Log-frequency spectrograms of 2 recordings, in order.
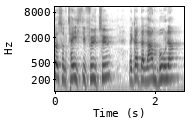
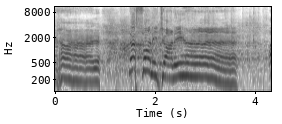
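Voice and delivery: guilty audience member's fake laugh; fake nervous laugh; slower than usual. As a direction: laugh like you're hiding something. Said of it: "Everyone's laughing normally".

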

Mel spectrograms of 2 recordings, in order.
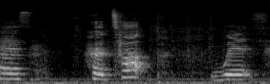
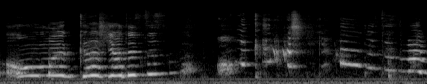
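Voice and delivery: ecstatic squeal; 13 semitones higher than usual. Real, not acted. First sees the baby doll.

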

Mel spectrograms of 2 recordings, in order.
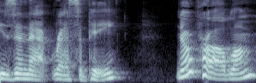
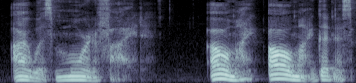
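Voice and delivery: whispered, low and breathless with shame; mortified whisper; 6 semitones lower, 3 dB quieter than usual. Real, not acted. Reliving grandfather's remark, a whisper of mortification. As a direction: whisper it like you want to vanish.

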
